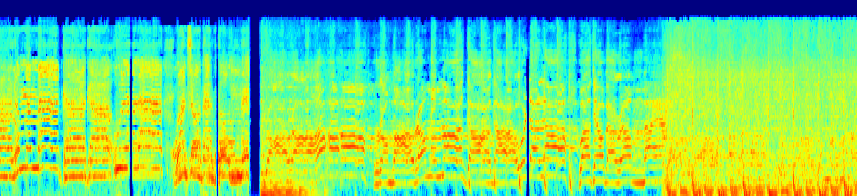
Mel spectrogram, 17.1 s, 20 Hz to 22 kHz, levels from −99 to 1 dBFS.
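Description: AAC frame loss with muting occurs at 2.57 to 2.67 s and again at 10.51 to 10.61 s. Each time the decoder had no data for about 85 ms, which points to two consecutive frames lost, and filled the gap with a zeroed spectrum. Because the decoder's overlapping windows taper into and out of that silence, the sound fades down over roughly a frame, drops out, then fades back, leaving a soft-edged hole.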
